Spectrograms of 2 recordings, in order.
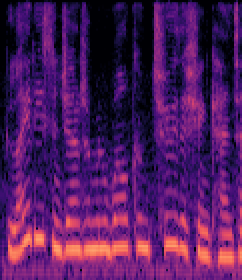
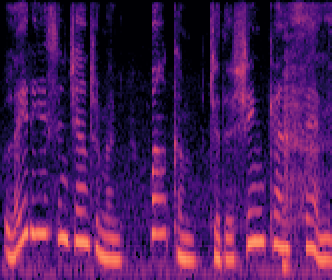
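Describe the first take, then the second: First: It is said in a plain, natural voice. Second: It is said in a put-on British voice. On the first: "can't we do it in a" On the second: "you have to do"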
